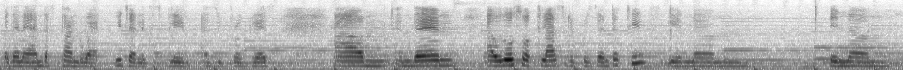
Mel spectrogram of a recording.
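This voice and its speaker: A woman's voice: lowish voice, muffled recording. A young woman in her twenties from Kenya with a Kenyan accent, telling her life story in a chatty way and dropping in Swahili asides. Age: 20s. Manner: chatty, laughs at herself, drops in Swahili asides. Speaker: guest.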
